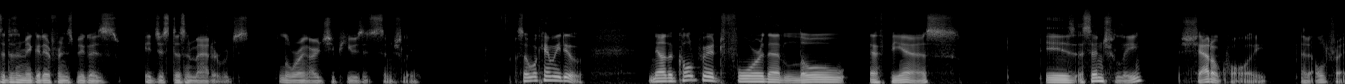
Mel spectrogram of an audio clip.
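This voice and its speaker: A man's voice: deep voice, a little mellow, no echo, clean studio sound. A man giving casual hands-on tech commentary, talking conversationally and often checking in with the viewer. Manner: conversational, talks through tests with frequent check-in questions. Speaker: tech reviewer.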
